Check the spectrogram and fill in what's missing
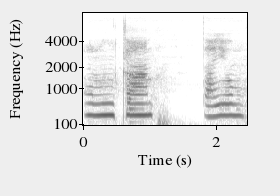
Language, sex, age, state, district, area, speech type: Santali, female, 18-30, West Bengal, Paschim Bardhaman, rural, spontaneous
